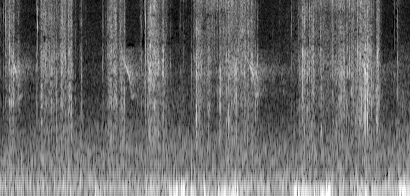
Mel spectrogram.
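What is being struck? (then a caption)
Bark of a living tree trunk. Fingertips and nails scratch and rub the rough, thick bark of a large living tree trunk outdoors. Dry, crackly scraping comes in uneven bursts over a steady low rumble.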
